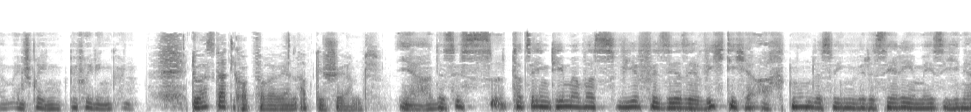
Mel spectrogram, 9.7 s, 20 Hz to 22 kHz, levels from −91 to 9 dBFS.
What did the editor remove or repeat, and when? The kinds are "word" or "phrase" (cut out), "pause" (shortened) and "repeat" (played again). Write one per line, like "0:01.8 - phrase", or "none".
0:02.3 - phrase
